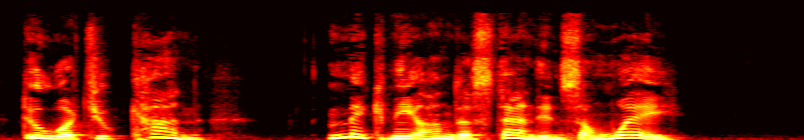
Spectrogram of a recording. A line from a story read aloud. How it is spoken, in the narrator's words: cried he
